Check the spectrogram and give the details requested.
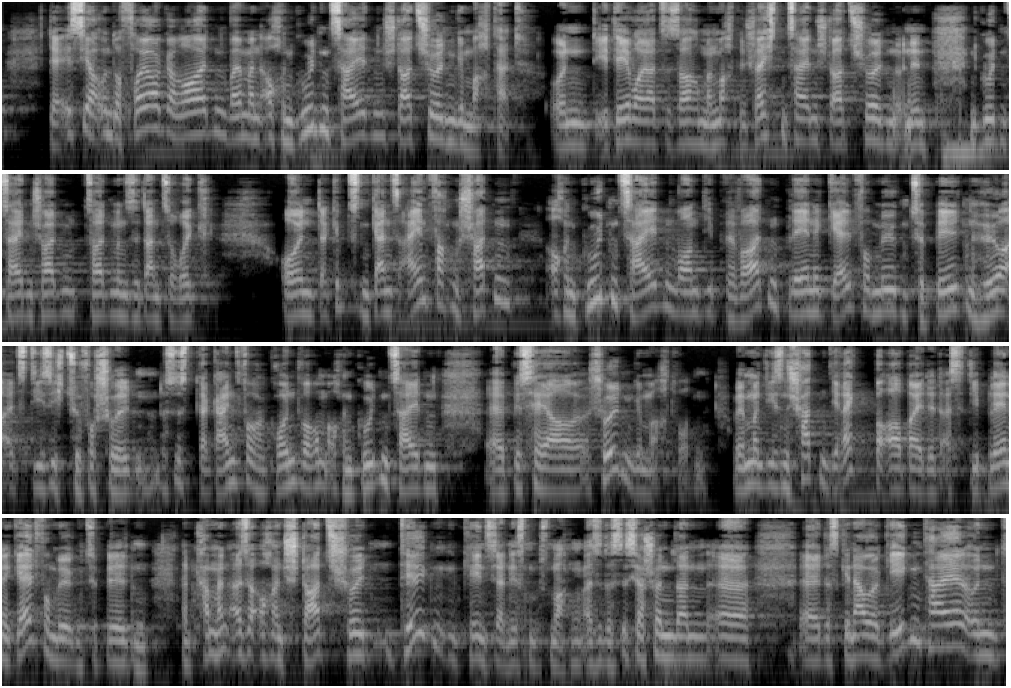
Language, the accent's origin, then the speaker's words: German; East Germany, Germany; als Ossi ganz verrückt, dass man jetzt so 30 Jahre später seinem Staatsbürgerkundelehrer recht gibt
